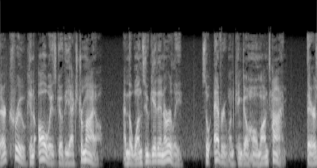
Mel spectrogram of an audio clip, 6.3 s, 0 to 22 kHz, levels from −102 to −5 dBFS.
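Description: No technical faults can be heard anywhere in this speech recording. The room noise sits at a low level, about 30 dB below the speech, as part of the recording itself.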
